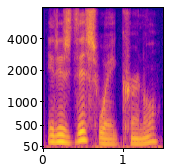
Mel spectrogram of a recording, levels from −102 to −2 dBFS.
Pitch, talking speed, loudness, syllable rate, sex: 125 Hz, 200 wpm, -18 LUFS, 5.1 syllables/s, male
